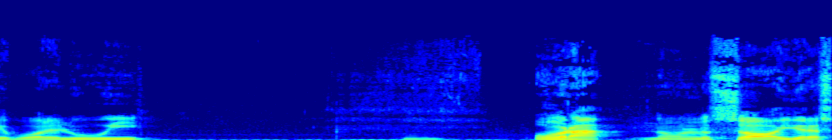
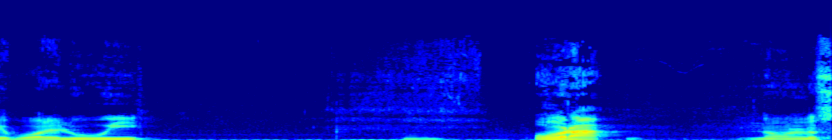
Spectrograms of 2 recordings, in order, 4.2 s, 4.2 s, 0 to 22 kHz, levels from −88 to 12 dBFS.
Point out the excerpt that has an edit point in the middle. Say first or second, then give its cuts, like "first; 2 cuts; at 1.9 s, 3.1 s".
first; 1 cut; at 3.1 s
